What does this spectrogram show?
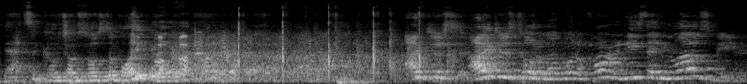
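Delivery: high, laughing, stunned rambling; laughing disbelief. Retold or imitated. After the call, telling his dad through laughter. Realizing he chose wrong coach.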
